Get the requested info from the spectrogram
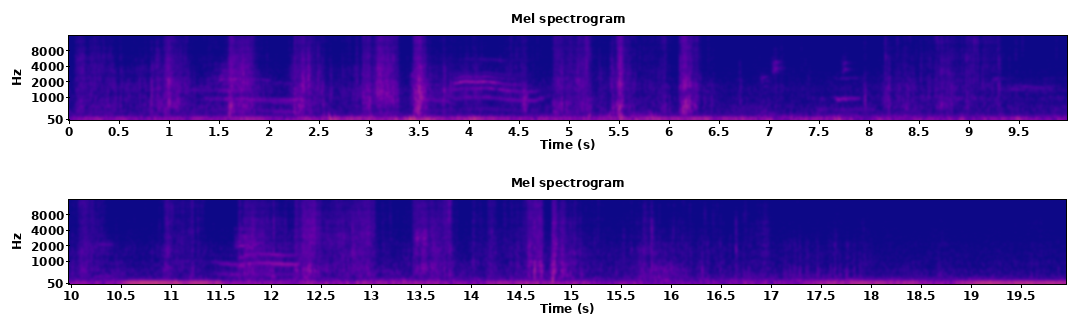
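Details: Donchan, a big affectionate black community cat that repeatedly pulls a hand close and nibbles it, gives several short rising-and-falling meows scattered among handling clicks and rustles, with a low steady hum underneath.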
